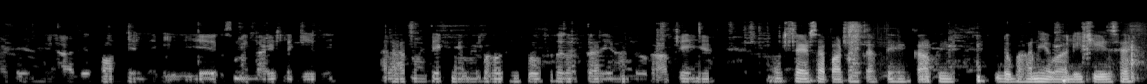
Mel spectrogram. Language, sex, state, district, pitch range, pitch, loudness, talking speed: Hindi, male, Bihar, Araria, 125-140 Hz, 130 Hz, -23 LUFS, 145 wpm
